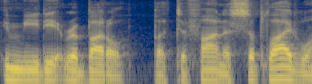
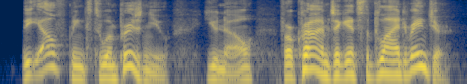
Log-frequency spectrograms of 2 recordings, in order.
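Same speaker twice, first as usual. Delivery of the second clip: squeaky, high sprite voice, sly and needling; 6 semitones higher, 3 dB louder than usual. Narrator reads a sprite snapping back at Roddy: squeaky Tifonus voice. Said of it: "The sprite ambled about as best he could, ... Roddy froze at the unexpected squeaky voice".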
